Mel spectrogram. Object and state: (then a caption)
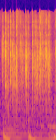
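Spray paint can with mixing ball rattling. A metal spray paint can is held upside down and shaken, and the mixing ball rattles inside it, stirring up paint that has settled to the bottom. The rattle comes as quick, bright clacks over a low rhythmic thump from the shaking, and a test spray afterwards works fine.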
